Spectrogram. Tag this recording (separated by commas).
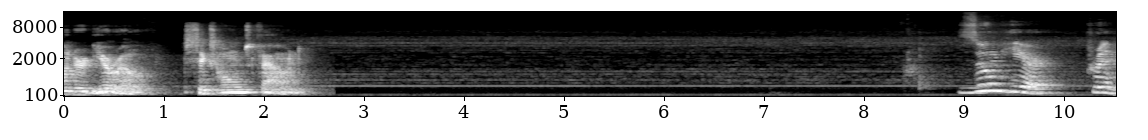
Speech, inside a small room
